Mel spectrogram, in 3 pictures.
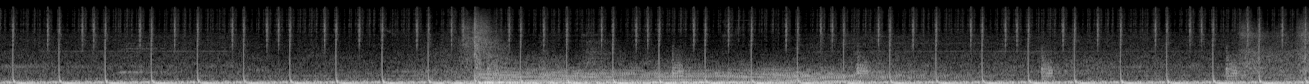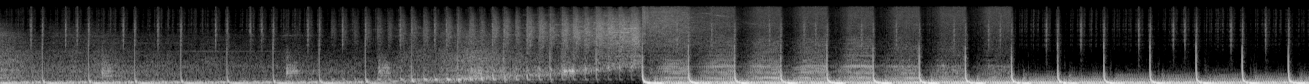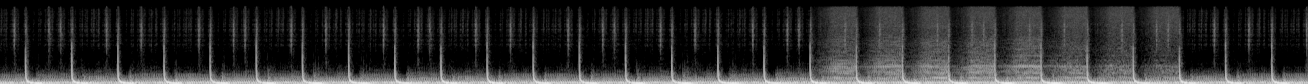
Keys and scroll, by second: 3.0 ctrl+alt+z, 4.0 ctrl+alt+z, 5.4 ctrl+alt+z, 9.6 ctrl+alt+z, 14.7 ctrl+alt+z, 35.8 space, 36.5 ctrl+-, 37.5 ctrl+-.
